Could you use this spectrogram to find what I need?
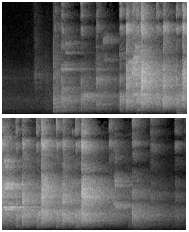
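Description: A table tennis ball bounces on a table with quick taps.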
